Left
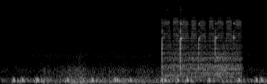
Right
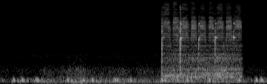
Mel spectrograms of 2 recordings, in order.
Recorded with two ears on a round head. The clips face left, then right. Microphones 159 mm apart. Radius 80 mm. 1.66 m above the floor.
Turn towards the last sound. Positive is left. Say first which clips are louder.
# right 4 dB
turn(degrees=-55)  # may be behind; listen again after turning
